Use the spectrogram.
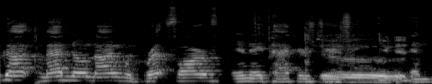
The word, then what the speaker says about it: Favre: came out you had sports announcers going fav is that how you pronounce that is it Brett fav Ray which is weird too he had to connect correct people and go it's Favre which is hard because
